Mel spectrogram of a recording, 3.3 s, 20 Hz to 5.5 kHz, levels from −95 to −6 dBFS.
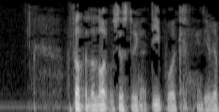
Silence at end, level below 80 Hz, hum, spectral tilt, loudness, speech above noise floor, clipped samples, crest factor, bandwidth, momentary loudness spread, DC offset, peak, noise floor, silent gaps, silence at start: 0 s; -54 dBFS; none; -10 dB/octave; -30 LUFS; 31 dB; under 0.1%; 24 dB; 5.2 kHz; 13 LU; under 0.1%; -8 dBFS; -60 dBFS; none; 0.5 s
